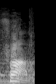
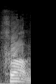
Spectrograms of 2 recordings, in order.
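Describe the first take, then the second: First: The vowel is weak and reduced. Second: The vowel is weak and reduced.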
